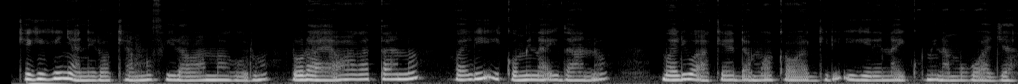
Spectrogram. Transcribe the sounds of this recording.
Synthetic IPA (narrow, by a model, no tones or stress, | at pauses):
keɣiɣiɲaneɾɔkeamofiɾawamaɣoɾo | ɾoɾajawaɣatanɔ | mwɛɾiikomina̰iðanɔ | mwɛɾiwakɛːdamwakawa̰ɡiɾiʔiɣeɾenaikominamoɣwad͡ʒa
